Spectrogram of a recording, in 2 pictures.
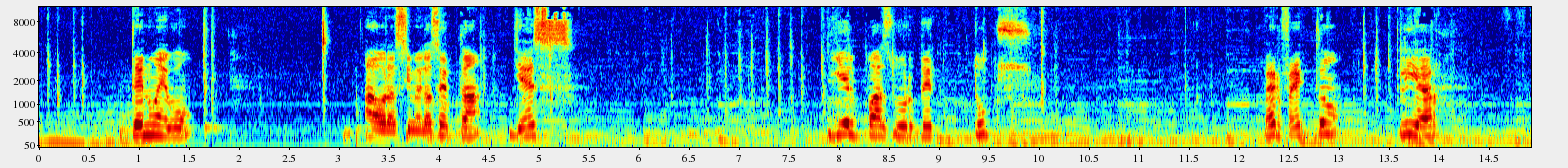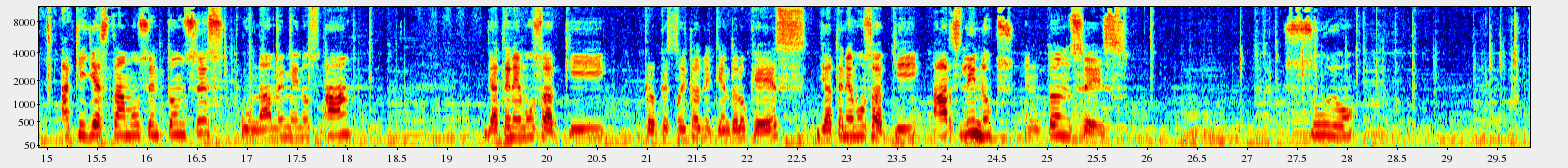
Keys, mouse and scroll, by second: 0.2 Up, 1.5 Return, 3.7-4.8 typing, 4.9 Return, 6.3-9.8 typing, 9.9 Return, 12.8-14.1 typing, 16.2-18.0 typing, 26.5-29.8 typing.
